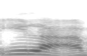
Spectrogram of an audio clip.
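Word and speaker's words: إلى: Cara bacanya ilah dan cara penulisannya seperti ini. Ada ya yang seperti ini ya, ada ya yang tidak dibaca.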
